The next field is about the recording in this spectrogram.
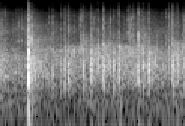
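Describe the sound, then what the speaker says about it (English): Audience applause rises steadily for a volunteer called up at a circus show, a sharp clap or slap standing out near the start before the dense, fairly close clapping carries on evenly. "Give him a big round of applause"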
